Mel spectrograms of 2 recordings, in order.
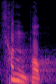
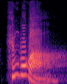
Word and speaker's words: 현복: 졸랐습니다 바꿔 주셨어요 그게 현복 문제는 발음이 너무 어려운 거예요 니은자 받침을 못하니까 이자로 발음을 하는데 항상 친구들은 행복 행복아 내 이름이 행복이라고 하나님이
